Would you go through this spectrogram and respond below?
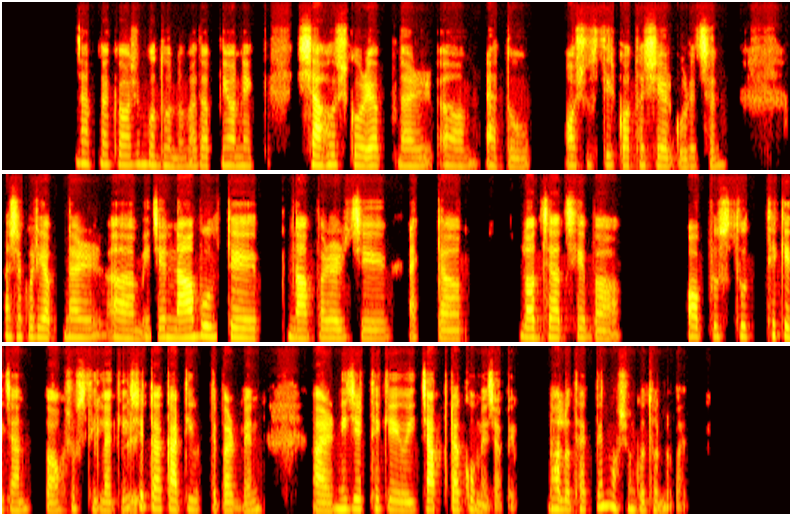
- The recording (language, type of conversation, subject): Bengali, advice, না বলতে না পারার কারণে অতিরিক্ত কাজ নিয়ে আপনার ওপর কি অতিরিক্ত চাপ পড়ছে?
- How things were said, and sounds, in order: none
